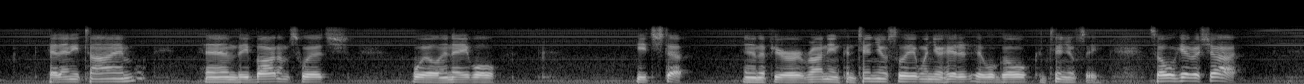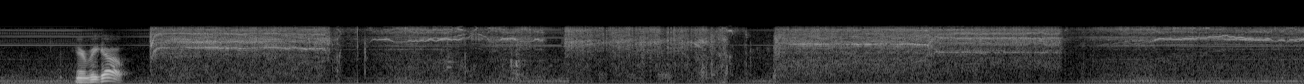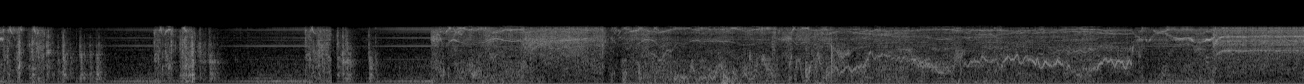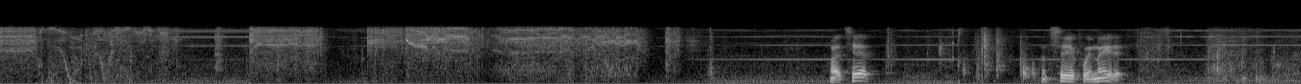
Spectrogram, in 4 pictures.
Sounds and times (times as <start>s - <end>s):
Inside, small room: 0.0s - 52.1s
Speech: 0.5s - 3.5s, 4.1s - 5.0s, 6.4s - 12.4s, 13.8s - 14.4s, 47.4s - 47.9s, 49.5s - 50.4s.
